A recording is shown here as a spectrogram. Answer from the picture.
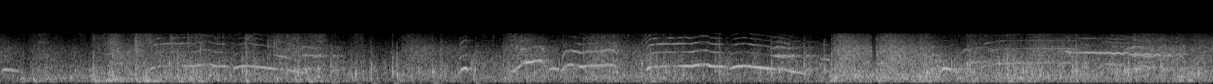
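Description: Rowdy cowboys whooping and yelling in the street while firing guns repeatedly into the air, shots cracking through the shouting, with horses among them.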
